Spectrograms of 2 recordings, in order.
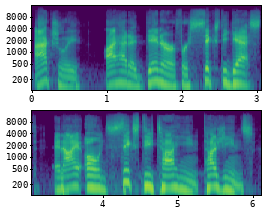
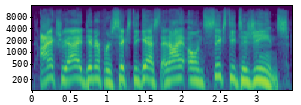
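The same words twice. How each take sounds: First: Said in the usual way. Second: Higher-pitched, faster, excited quote; hyped-up rereading. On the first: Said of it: "Here we go". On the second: Retold or imitated. Fan repeating Martha's reply, hyped-up boast. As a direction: rattle it off as a proud boast. Re-reads response, now hyped up.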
